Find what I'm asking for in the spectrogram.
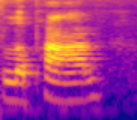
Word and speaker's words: Lupin: It looks like Lupin, but it's not. It's pronounced Lupin, okay, because it's French.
